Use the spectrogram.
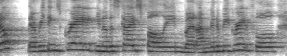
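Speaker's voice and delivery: high, breezy Pollyanna cheer; mock Pollyanna. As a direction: put on relentless positivity. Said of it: "you can't be too Pollyanna".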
